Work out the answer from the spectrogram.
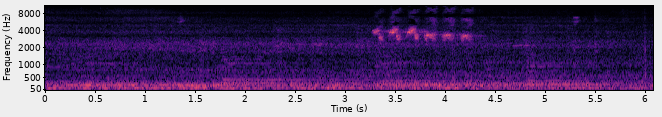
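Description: A steady low rumble with a faint hum runs throughout. Around the middle, a small bird chirps a quick run of about seven short high notes.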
